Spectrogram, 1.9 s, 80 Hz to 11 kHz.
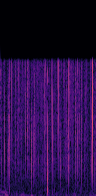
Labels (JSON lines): {"label": "biophony, cascading saw", "recorder": "SoundTrap 600 or HydroMoth"}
